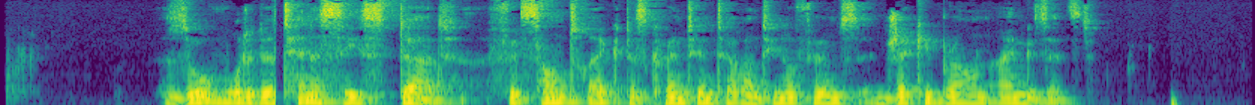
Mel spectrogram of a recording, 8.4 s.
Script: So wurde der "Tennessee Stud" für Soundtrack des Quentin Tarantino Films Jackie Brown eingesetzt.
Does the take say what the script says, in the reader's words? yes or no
yes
